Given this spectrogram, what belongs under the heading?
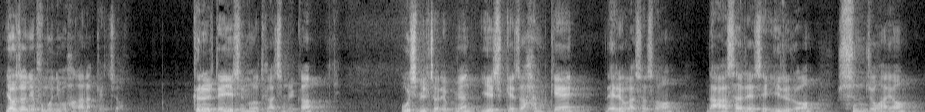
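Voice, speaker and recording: A middle-aged man preaching a conversational Sunday sermon as pastor, lively and full of rhetorical questions to the congregation. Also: on the high side. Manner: acts out quoted lines in changing voices.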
